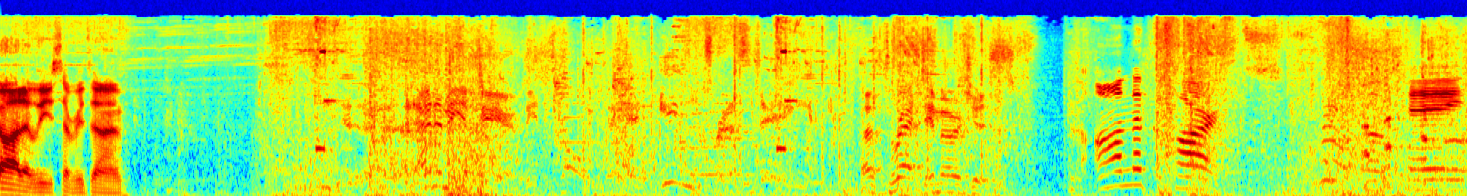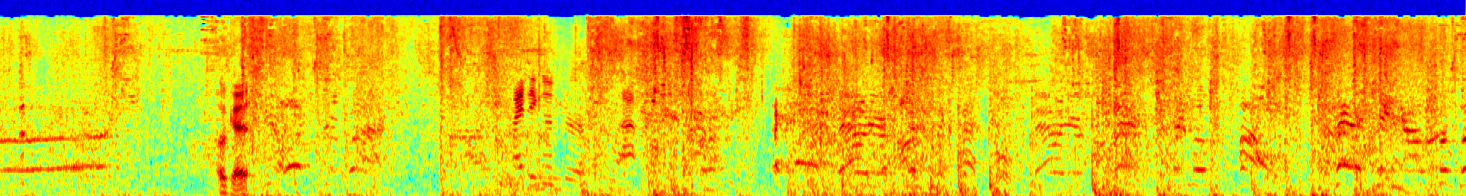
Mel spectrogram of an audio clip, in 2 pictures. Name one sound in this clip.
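Video game gunfire and energy blasts crackle and boom.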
